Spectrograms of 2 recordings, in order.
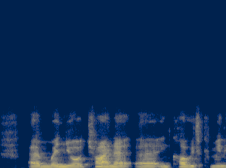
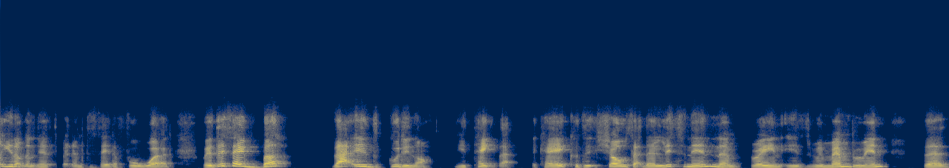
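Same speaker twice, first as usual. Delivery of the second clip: ordinary delivery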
